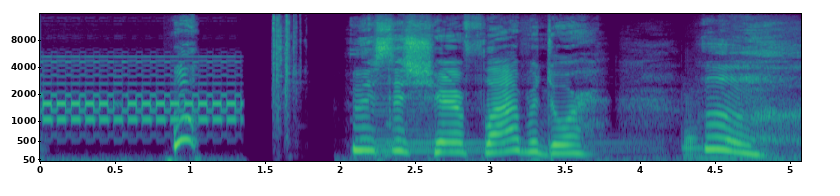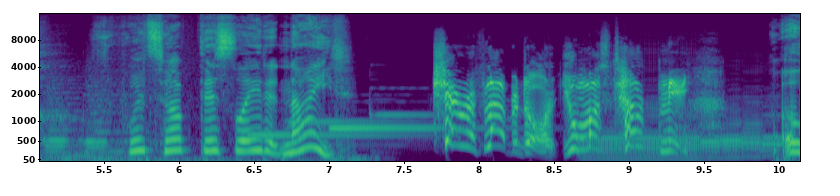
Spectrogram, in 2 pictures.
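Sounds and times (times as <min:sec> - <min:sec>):
telephone ringing with a trilling electronic bell: 0:00.0 - 0:01.4
speech: 0:02.1 - 0:07.2, 0:08.1 - 0:10.1.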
